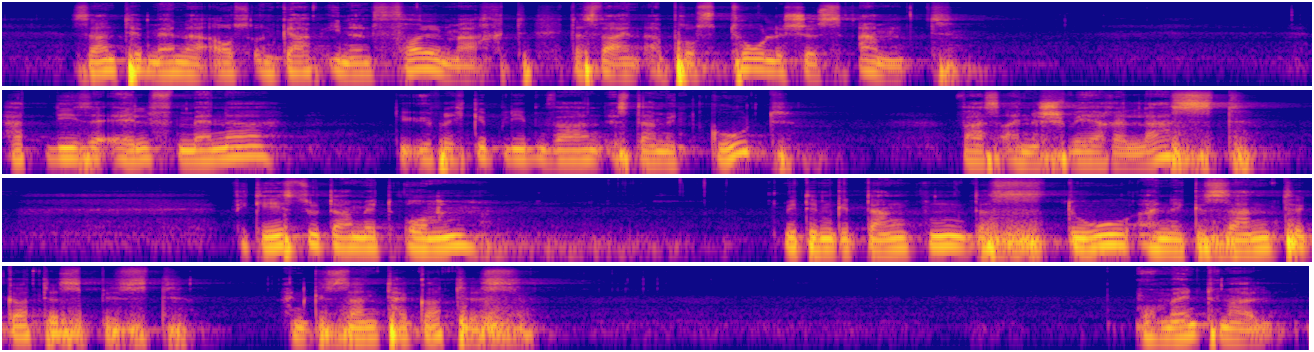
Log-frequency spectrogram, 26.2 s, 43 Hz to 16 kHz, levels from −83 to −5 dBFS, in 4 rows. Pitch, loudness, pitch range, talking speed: 125 Hz, -23 LUFS, 115-135 Hz, 110 wpm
